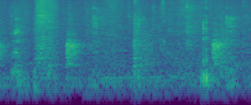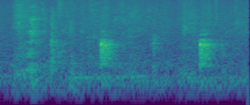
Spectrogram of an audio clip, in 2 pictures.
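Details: Indonesian pigs grunting, with short nasal oinks repeated about every second over a steady low hum and rustling.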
